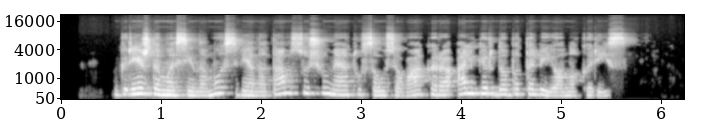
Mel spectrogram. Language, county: Lithuanian, Šiauliai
